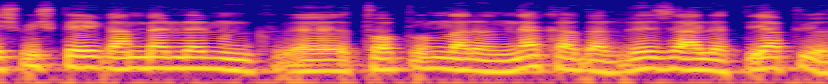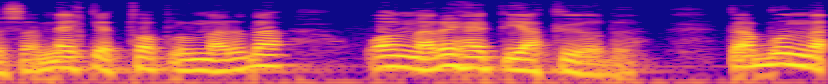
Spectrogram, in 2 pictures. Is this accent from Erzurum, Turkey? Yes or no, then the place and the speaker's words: no; İzmir, Turkey; Mesela biz İzmirliler olarak da Efes'i ele alalım.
